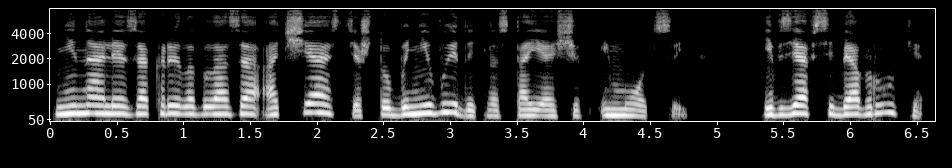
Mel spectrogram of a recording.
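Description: A man reading a fantasy story aloud as narrator, steady and expressive, close to the mic. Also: high voice, moderate pace, no echo.

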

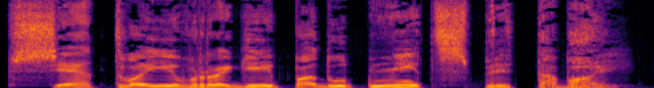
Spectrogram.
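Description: Guy doing a hissing, arrogant darkness spirit, slow and drawn out, dry close sound. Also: on the high side, big pitch swings, breathy edge, no room sound, voice pushed up, heavily acted. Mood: grandiose. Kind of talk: audiobook character reading.

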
